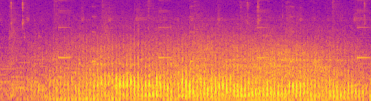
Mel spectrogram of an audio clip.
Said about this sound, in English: I want to say it's close to a helicopter.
